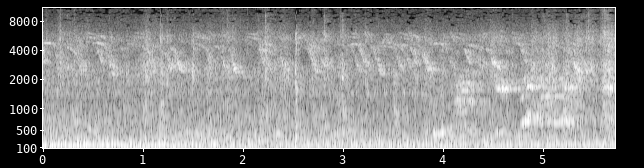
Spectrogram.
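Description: Birds chirping in the background: many short, falling calls in quick succession, over a faint steady low hum.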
